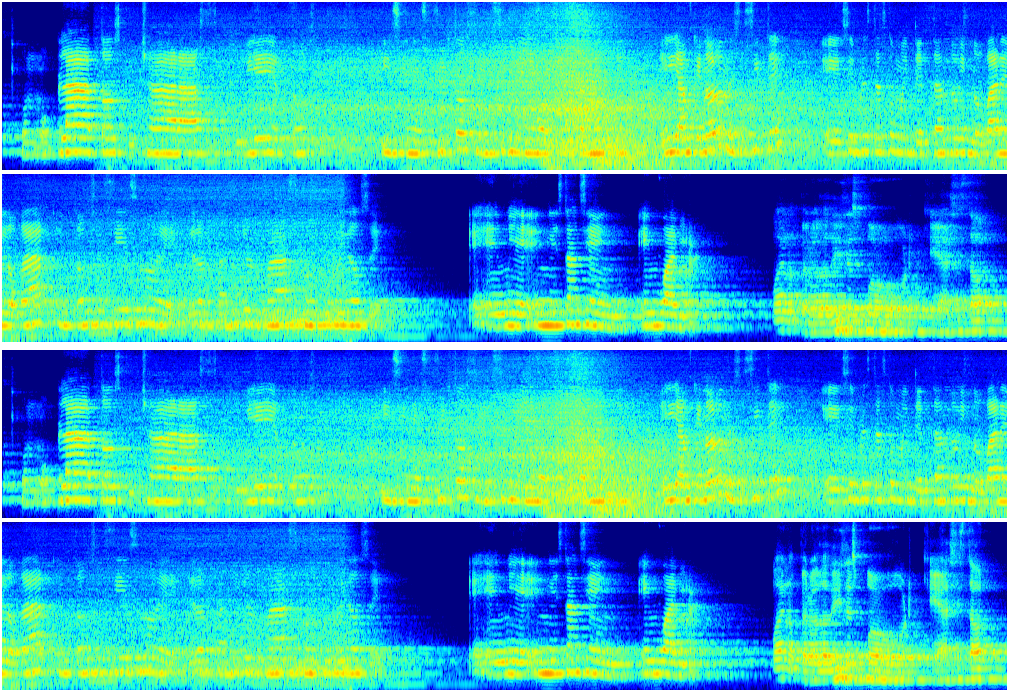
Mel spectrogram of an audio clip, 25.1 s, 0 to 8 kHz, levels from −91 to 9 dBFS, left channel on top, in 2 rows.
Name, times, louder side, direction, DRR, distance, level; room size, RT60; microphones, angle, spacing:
voice 1, 0.2-2.6 2.9-3.9 4.7-7.8 8.2-9.8 10.3-17.4 18.4-21.3, left 1 dB, 10° left, 7 dB, 0.3 m, -27 dB
sound 1, 1.1-16.9, left 1 dB, 30° left, 1.0 m, -31 dB
voice 2, 22.2-24.8, right 2 dB, 60° right, 5 dB, 0.8 m, -27 dB
9.5 x 5.9 x 3.4 m, 2.4 s
head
